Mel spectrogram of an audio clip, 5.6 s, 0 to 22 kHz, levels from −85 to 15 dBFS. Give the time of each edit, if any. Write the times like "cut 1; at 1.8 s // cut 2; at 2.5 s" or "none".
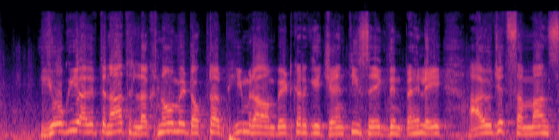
none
